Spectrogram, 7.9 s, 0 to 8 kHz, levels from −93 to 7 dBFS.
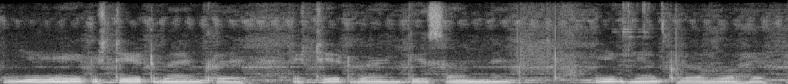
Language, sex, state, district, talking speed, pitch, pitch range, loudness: Hindi, male, Uttar Pradesh, Jalaun, 105 wpm, 135 Hz, 125-140 Hz, -16 LUFS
